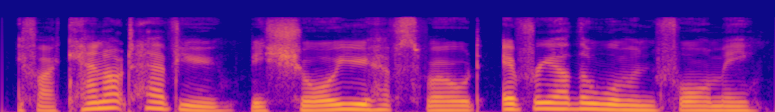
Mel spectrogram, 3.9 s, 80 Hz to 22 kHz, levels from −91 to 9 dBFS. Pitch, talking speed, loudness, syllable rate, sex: 170 Hz, 230 wpm, -17 LUFS, 6.0 syllables/s, female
